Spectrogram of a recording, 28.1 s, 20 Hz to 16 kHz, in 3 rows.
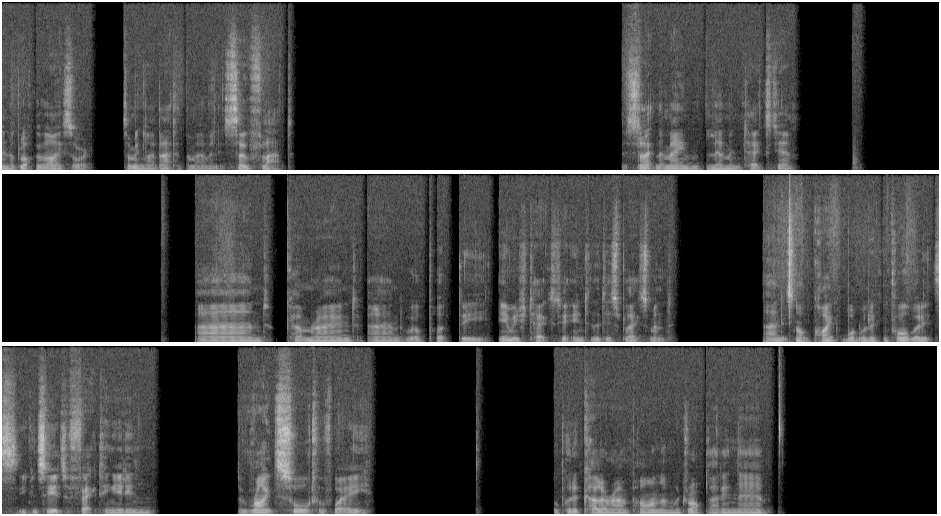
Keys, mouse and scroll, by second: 5.0 click, 6.4-16.7 drag, 22.1-25.3 drag, 26.1-28.0 drag, 27.7-28.0 middle drag.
